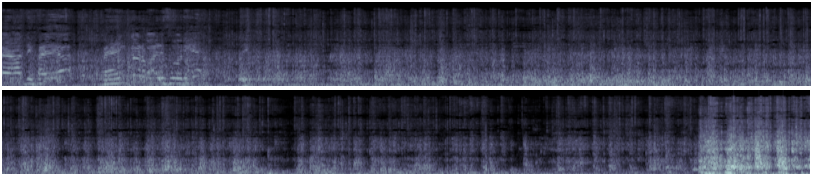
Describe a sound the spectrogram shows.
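Heavy rain drums on a car's windows.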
